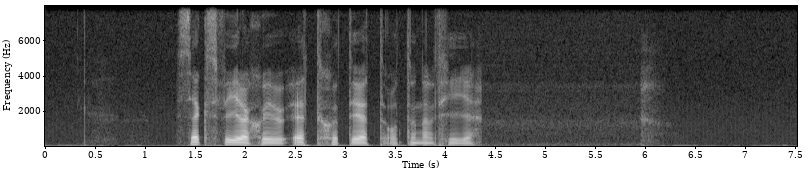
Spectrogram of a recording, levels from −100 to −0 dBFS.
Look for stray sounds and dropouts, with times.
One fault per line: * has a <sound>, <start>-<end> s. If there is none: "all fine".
all fine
